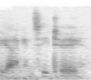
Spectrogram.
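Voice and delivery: breathy whisper, no voice. Real, not acted. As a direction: whisper it to yourself. Counting clues, drops to whisper.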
